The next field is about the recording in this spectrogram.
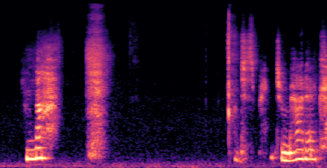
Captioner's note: sniffling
